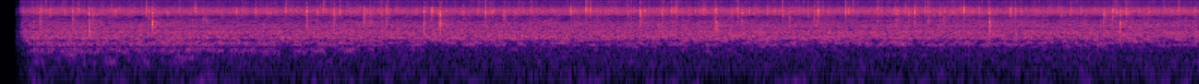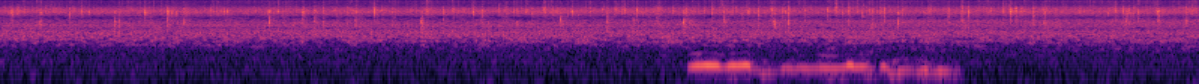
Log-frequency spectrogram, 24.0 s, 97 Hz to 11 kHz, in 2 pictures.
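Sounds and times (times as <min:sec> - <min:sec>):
heavy rain hissing: 0:18.8 - 0:21.7.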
